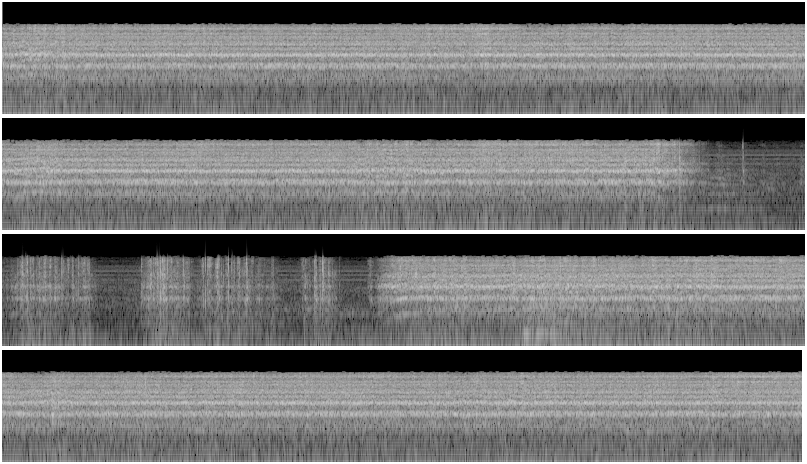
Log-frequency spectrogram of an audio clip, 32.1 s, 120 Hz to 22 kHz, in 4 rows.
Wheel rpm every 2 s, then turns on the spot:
160, 160, 160, 160, 160, 160, 160, 80, 10, 20, 140, 160, 160, 160, 160, 160.
16-18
